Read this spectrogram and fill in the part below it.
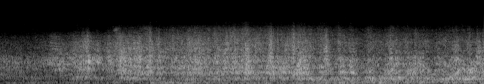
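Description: A Hawker Hunter T7A jet roars past at a naval air day, a broad rushing, rumbling engine noise that swells and holds at moderate loudness, heard from a distance outdoors.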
